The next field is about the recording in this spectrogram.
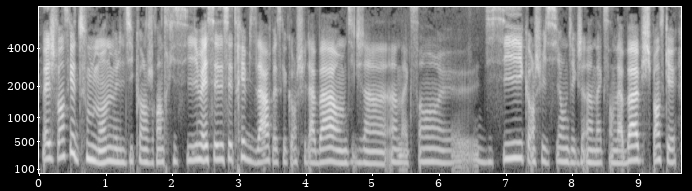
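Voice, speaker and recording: A woman's voice: mid-range voice, steady tone, fairly quick, gravelly, few pauses, no room sound, studio quality. A woman from southern France with a French accent tinged with Quebec, talking hesitantly with many fillers in a casual interview. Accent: French with a slight Quebec accent. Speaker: guest, expatriate in Quebec.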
